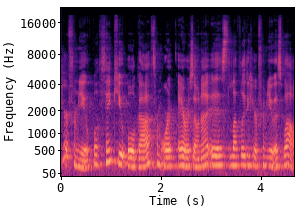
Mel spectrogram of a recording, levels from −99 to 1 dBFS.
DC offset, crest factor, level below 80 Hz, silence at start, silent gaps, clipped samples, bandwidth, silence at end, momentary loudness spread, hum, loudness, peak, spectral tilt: under 0.1%; 14 dB; -56 dBFS; 0 s; none; under 0.1%; 17.5 kHz; 0 s; 5 LU; none; -23 LUFS; -8 dBFS; -6 dB/octave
